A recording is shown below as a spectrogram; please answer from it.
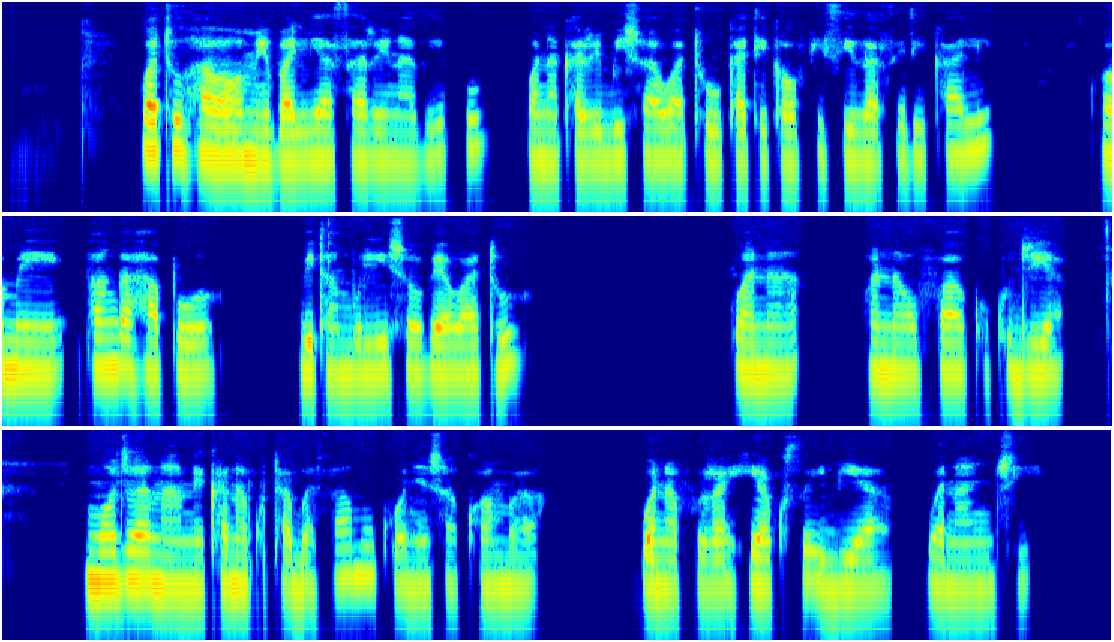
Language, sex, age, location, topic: Swahili, female, 18-24, Nakuru, government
